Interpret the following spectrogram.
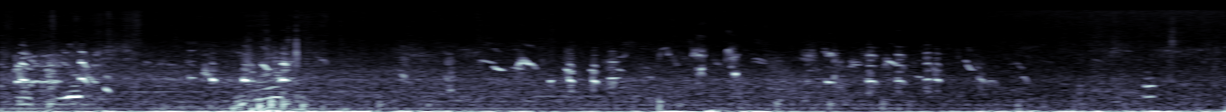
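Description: A flock of young Appenzeller chickens, Barthühner mixed with Appenzeller Spitzhauben, clucking and calling, many short high calls overlapping.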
